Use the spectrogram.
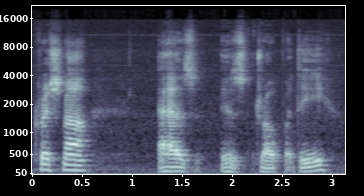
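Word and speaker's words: Kṛṣṇā: Arjuna is sometimes called Krishna, as is Draupadi. Draupadi is called Krishna, with a long A at the end.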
